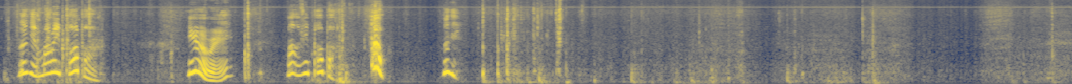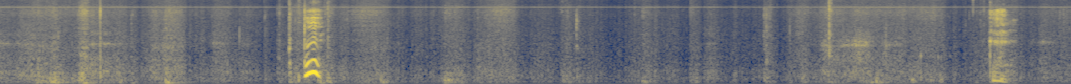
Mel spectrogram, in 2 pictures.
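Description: A kitten mews in high, wavering cries.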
